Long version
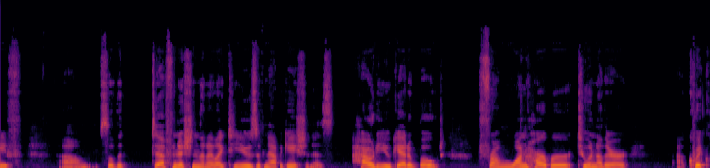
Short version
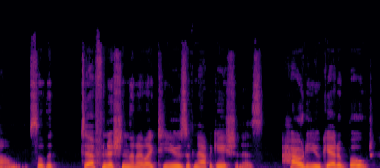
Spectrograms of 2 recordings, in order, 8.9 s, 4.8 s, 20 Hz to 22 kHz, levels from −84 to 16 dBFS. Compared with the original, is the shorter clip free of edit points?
yes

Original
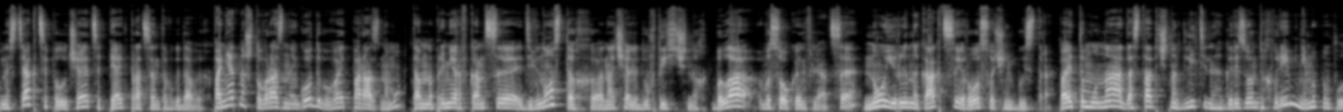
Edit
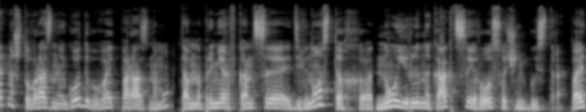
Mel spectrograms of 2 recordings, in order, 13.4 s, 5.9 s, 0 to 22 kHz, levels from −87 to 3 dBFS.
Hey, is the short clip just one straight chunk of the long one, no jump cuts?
no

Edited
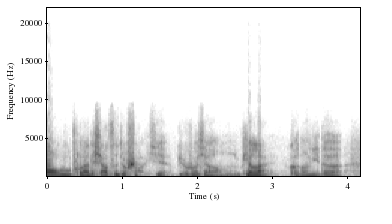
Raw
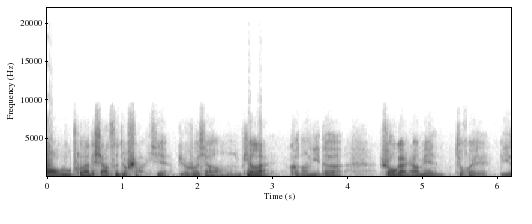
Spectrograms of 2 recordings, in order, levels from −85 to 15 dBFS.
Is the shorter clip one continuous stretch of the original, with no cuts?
yes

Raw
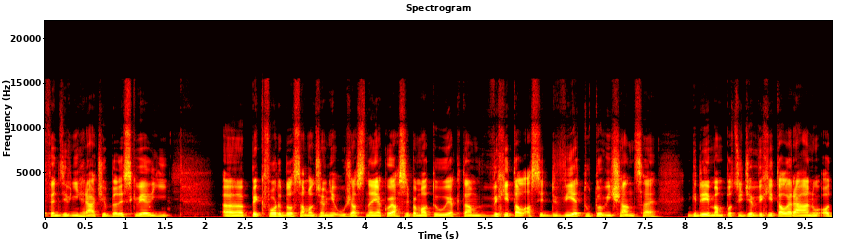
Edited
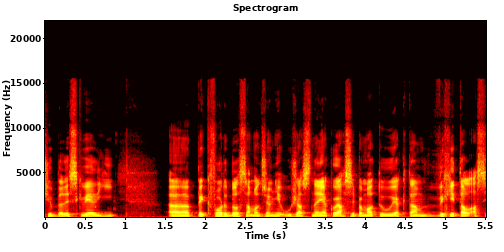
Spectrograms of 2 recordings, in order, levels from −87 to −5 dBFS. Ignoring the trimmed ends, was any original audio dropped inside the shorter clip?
no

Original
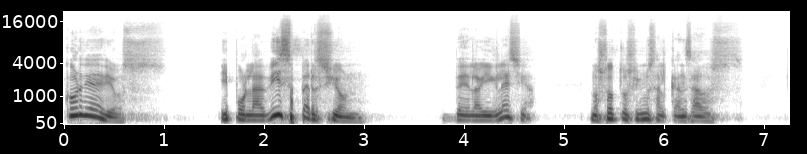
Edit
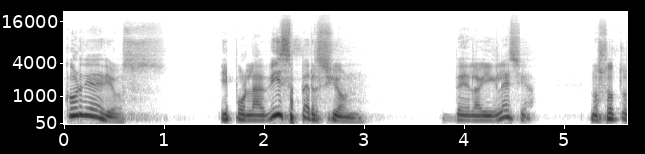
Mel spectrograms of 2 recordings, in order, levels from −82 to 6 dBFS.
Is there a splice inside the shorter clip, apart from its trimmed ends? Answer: no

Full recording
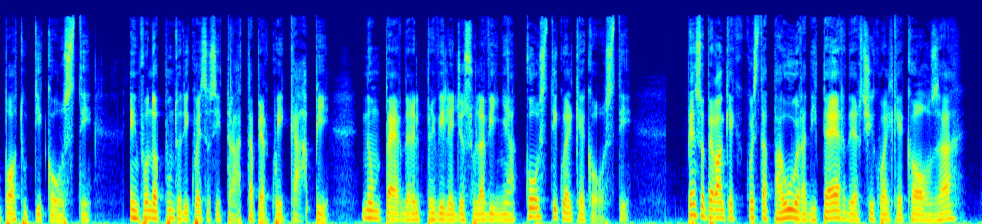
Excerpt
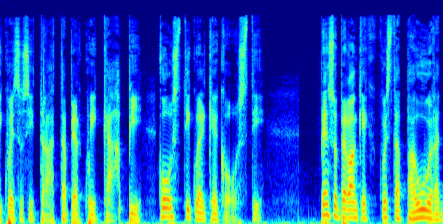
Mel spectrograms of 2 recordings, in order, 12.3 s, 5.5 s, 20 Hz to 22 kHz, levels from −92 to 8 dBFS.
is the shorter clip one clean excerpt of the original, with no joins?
no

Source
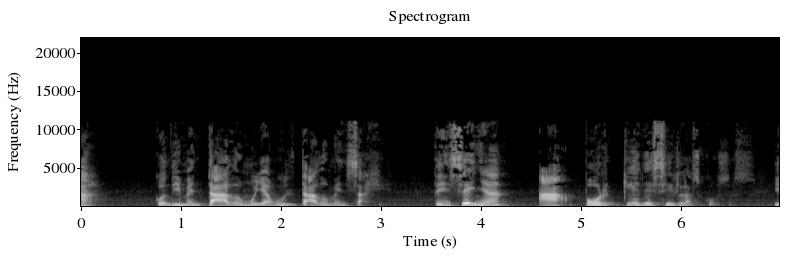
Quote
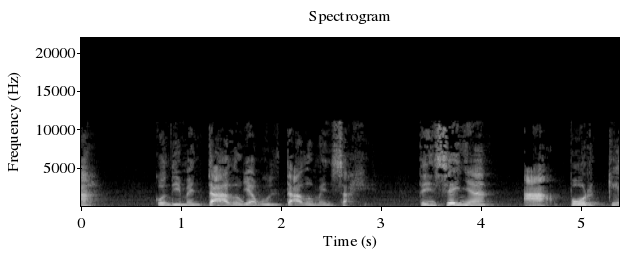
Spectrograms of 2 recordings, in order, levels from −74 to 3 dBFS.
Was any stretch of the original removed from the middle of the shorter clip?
yes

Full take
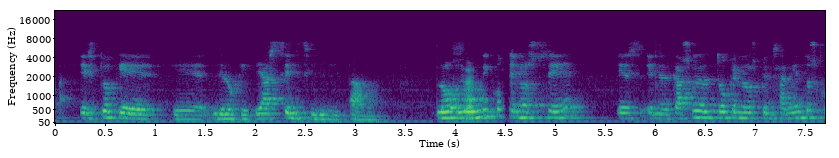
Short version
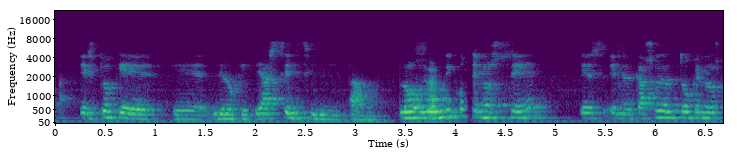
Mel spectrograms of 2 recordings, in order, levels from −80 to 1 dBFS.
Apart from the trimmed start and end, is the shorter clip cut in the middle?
yes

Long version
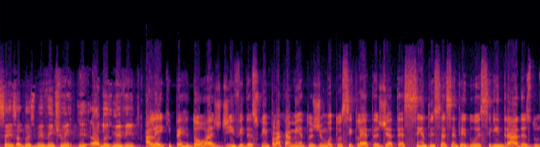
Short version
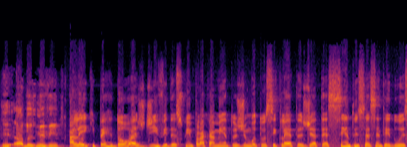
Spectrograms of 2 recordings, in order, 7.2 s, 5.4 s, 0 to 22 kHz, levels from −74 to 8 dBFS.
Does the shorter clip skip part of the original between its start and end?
no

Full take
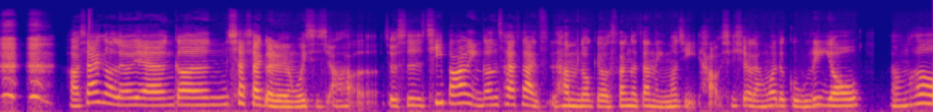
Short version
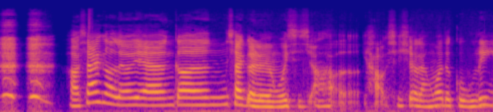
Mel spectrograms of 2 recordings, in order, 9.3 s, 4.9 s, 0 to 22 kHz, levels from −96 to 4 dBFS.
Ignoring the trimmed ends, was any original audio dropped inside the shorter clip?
yes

